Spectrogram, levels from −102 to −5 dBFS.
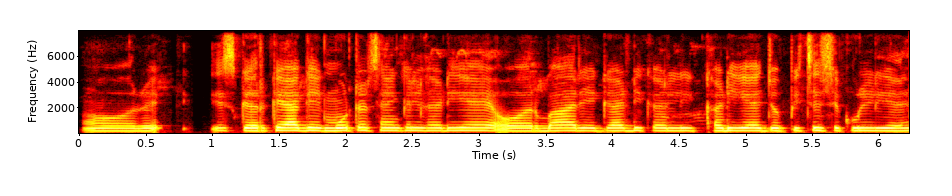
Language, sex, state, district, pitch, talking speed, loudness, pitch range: Hindi, female, Rajasthan, Barmer, 215 Hz, 190 wpm, -16 LUFS, 210-225 Hz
